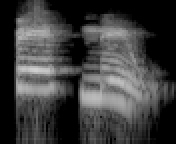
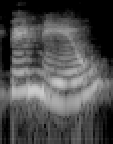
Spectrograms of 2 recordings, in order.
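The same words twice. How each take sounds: First: A short e vowel sits between p and n. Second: The p runs straight into the n, no vowel. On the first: The speaker calls it wrong. "e não pneu" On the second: The speaker calls it right. "O P é pronunciado sem o som E. Fala-se pneu"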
